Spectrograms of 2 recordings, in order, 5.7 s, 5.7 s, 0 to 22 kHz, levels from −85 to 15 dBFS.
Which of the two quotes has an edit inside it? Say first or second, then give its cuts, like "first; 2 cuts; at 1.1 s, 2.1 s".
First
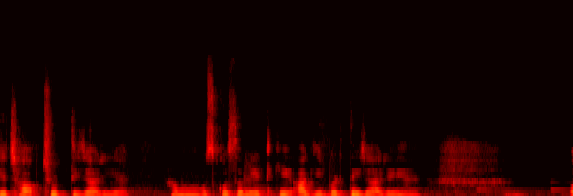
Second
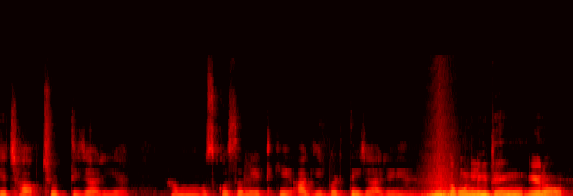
second; 1 cut; at 4.3 s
